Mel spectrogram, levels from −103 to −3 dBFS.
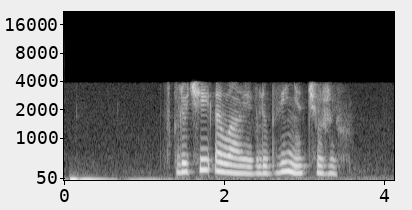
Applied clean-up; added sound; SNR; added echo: none; none; none; none.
